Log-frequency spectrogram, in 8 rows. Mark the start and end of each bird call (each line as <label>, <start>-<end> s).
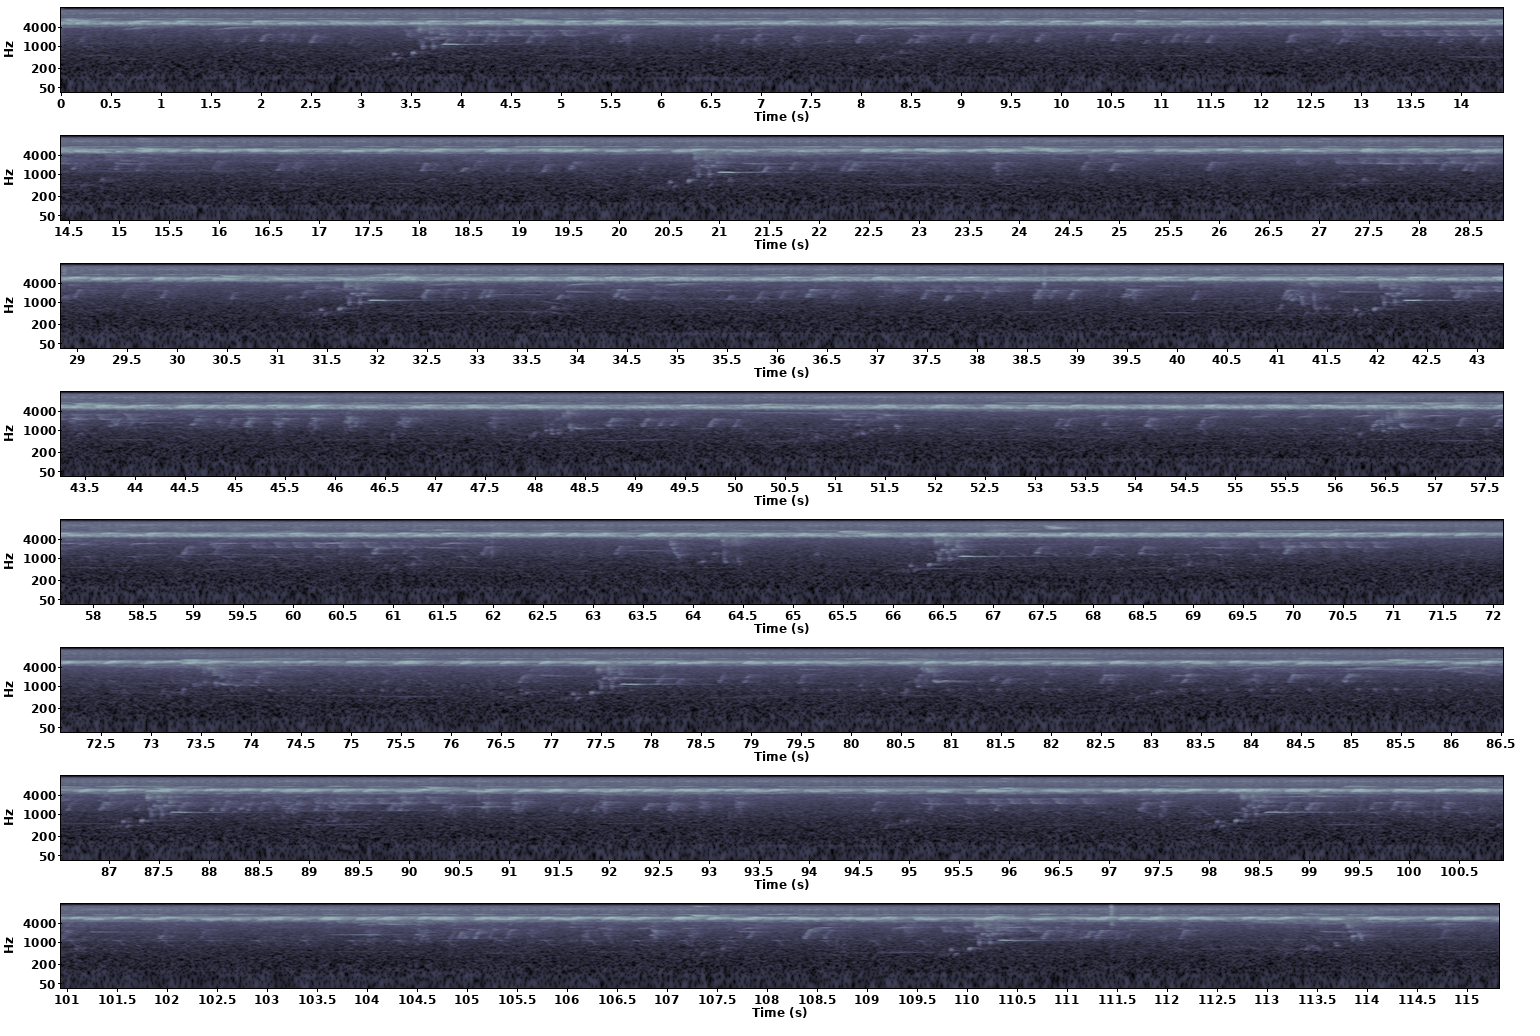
Undulated Tinamou (Crypturellus undulatus), 0.0-1.4 s
Yellow-margined Flycatcher (Tolmomyias assimilis), 0.0-8.7 s
Russet-backed Oropendola (Psarocolius angustifrons), 0.0-115.0 s
White-winged Becard (Pachyramphus polychopterus), 3.5-5.4 s
Black-throated Antbird (Myrmophylax atrothorax), 10.4-12.0 s
White-winged Becard (Pachyramphus polychopterus), 12.9-14.8 s
Undulated Tinamou (Crypturellus undulatus), 14.5-16.5 s
Great Antshrike (Taraba major), 16.9-20.4 s
unidentified bird, 22.6-31.7 s
White-winged Becard (Pachyramphus polychopterus), 26.9-28.9 s
Yellow-margined Flycatcher (Tolmomyias assimilis), 32.4-35.7 s
Undulated Tinamou (Crypturellus undulatus), 34.3-36.4 s
White-winged Becard (Pachyramphus polychopterus), 36.8-38.7 s
White-winged Becard (Pachyramphus polychopterus), 42.6-44.5 s
Chestnut-winged Foliage-gleaner (Dendroma erythroptera), 49.4-51.7 s
Bluish-fronted Jacamar (Galbula cyanescens), 53.5-62.0 s
White-winged Becard (Pachyramphus polychopterus), 59.2-61.1 s
White-winged Becard (Pachyramphus polychopterus), 69.4-71.3 s
unidentified bird, 74.0-86.5 s
Gray-crowned Flycatcher (Tolmomyias poliocephalus), 83.7-86.5 s
Chestnut-winged Foliage-gleaner (Dendroma erythroptera), 84.3-86.7 s
White-winged Becard (Pachyramphus polychopterus), 88.8-90.7 s
White-winged Becard (Pachyramphus polychopterus), 95.4-97.3 s
Amazonian Trogon (Trogon ramonianus), 95.6-110.8 s
Black-throated Antbird (Myrmophylax atrothorax), 103.5-104.9 s
Bluish-fronted Jacamar (Galbula cyanescens), 106.0-110.9 s
Plumbeous Pigeon (Patagioenas plumbea), 112.0-113.2 s
Undulated Tinamou (Crypturellus undulatus), 112.7-114.8 s
Black-throated Antbird (Myrmophylax atrothorax), 112.7-115.1 s
unidentified bird, 113.4-115.0 s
